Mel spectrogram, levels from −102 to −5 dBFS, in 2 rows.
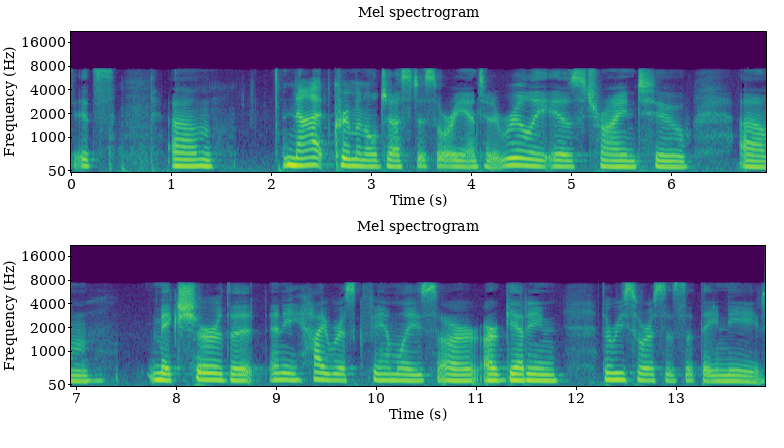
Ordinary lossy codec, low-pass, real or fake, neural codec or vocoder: AAC, 48 kbps; 7.2 kHz; real; none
